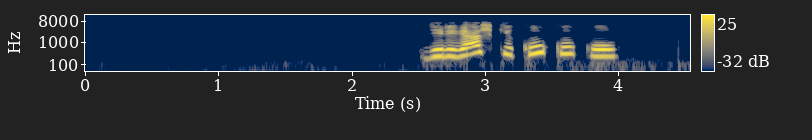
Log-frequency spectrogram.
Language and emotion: Russian, positive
